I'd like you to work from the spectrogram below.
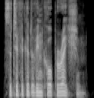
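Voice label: "certificate of incorporation", British English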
